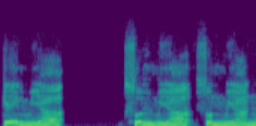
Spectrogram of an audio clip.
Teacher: அந்த மியா என்ற அந்த அசையில் இருக்கின்ற அந்த மீயும் ஒரு மாத்திரை ஒலிக்காமல் அரை மாத்திரையை பெற்று வரும்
